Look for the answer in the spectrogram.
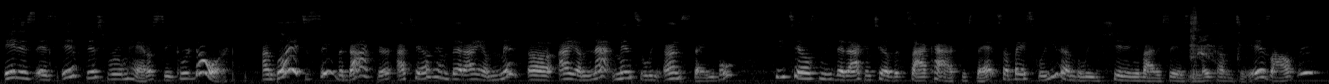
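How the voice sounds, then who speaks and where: High pitched american lady, comedy radio host, swoops all over, cusses and rambles folksy. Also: fairly quick, slightly rough, poor audio. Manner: animated, profane, folksy. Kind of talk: comedic radio banter and storytelling.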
